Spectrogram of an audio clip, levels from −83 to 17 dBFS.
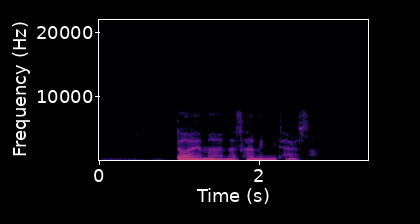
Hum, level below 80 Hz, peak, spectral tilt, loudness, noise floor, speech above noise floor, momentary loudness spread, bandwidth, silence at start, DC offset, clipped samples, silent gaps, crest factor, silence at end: none; -78 dBFS; -22 dBFS; -7 dB/octave; -38 LUFS; -82 dBFS; 45 dB; 15 LU; 8 kHz; 0.95 s; under 0.1%; under 0.1%; none; 18 dB; 0.7 s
